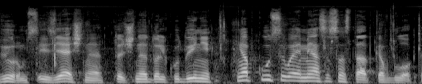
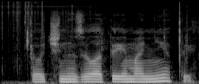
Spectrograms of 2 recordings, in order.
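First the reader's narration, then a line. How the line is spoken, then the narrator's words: Purring from below. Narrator (Russian): промурлыкал откуда-то снизу магистр Эйдер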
